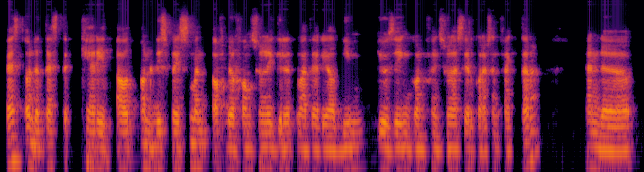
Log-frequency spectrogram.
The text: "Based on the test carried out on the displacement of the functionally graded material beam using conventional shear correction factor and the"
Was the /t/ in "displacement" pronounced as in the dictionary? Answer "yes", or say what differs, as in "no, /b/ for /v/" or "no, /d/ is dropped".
yes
